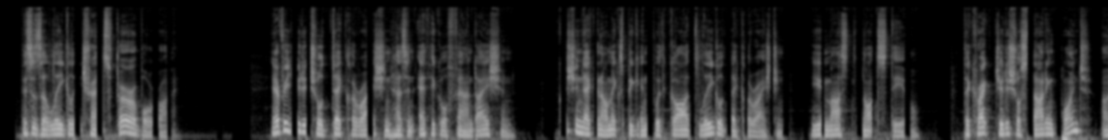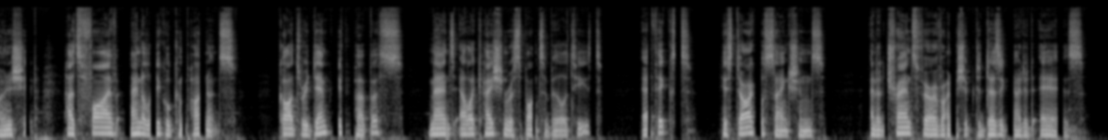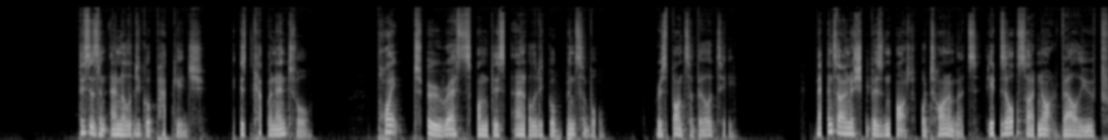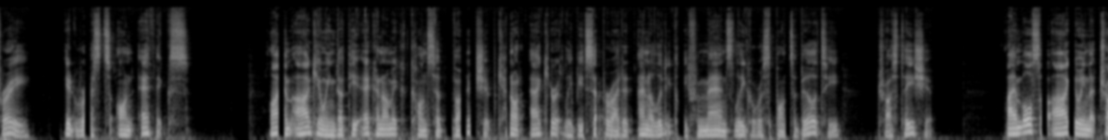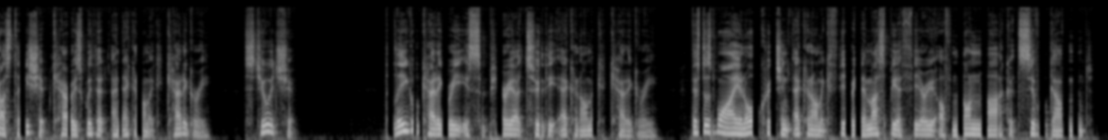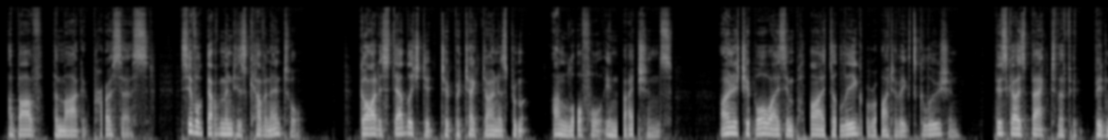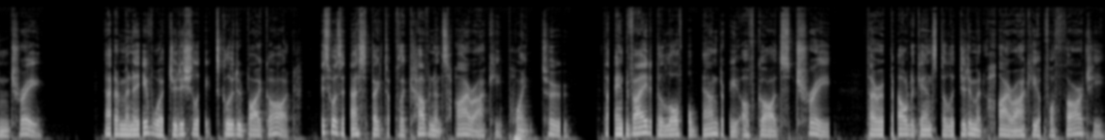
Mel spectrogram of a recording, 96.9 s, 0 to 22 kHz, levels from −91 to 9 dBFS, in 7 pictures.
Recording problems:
choppy; very; 12% of the speech affected

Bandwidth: 18 kHz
